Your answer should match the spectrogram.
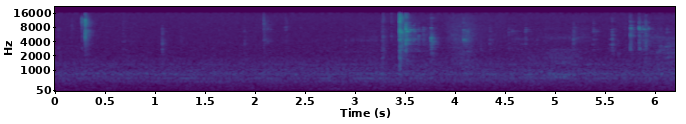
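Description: Faint room hum with a few scattered small clicks, the loudest cluster about three and a half seconds in and a few more near the end.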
